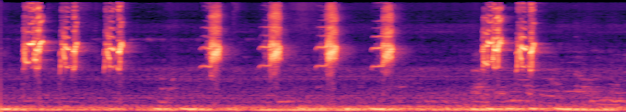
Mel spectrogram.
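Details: Long-tailed shrike, cendet trotol style, kept as a master recording for training other birds: high harsh chattering notes in twos and threes, then evenly spaced sharp single notes, over a low droning hum.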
